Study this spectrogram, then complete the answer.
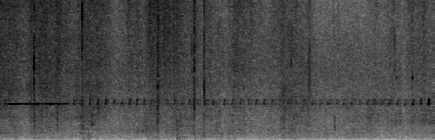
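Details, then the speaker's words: GDD Beep Mat prospecting detector outdoors: quick high-pitched beeps about three per second, beeping faster the closer it is to conductive or magnetic material; sitting over a strong signal. "you can easily hear the beeps you don't have to try to read the display because the display is terrible so more frequently that the machine beeps obviously the closer you are to some conductive or magnetic material"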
